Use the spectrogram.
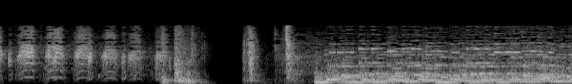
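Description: Geese honking: a quick run of nasal, rhythmic honks, a brief silence, then a couple more calls before a steady, loud chorus of overlapping honking carries on to the end.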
